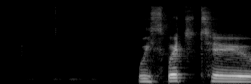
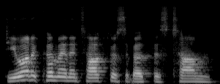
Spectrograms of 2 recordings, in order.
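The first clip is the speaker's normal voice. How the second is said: ordinary delivery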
